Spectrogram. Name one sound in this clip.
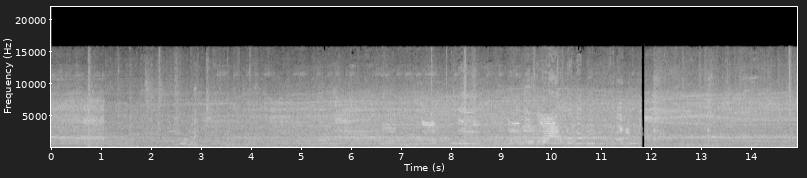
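Arcade racing games roar with engine noise and music.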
